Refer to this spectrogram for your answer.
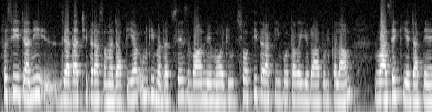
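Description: A woman from Pakistan giving a slow, patient online grammar lesson to children, talking to them directly and reciting verses now and then. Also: fairly low pitch, poor audio. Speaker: teacher.

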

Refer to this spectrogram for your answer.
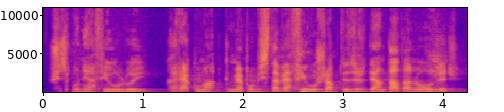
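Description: A man's voice: mid-range voice, steady tone. A man from Romania preaching a sermon to his congregation, telling stories and quoting others. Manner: storytelling with acted quotes, building to fervent appeals. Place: large church hall. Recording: reverberant church hall.

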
